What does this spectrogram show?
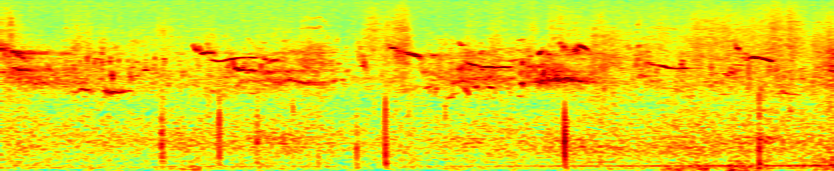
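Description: Faint outdoor ambience of small birds chirping and twittering, with a few scattered soft clicks and a low steady hum that grows slightly in the second half.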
